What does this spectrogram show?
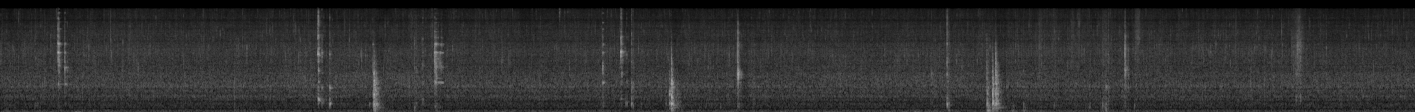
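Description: Chicken drumsticks and onions frying in hot oil in a pot: a steady sizzle with scattered sharp pops and crackles, about a dozen of them, irregularly spaced.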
